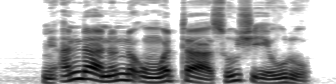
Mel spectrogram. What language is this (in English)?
Pular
